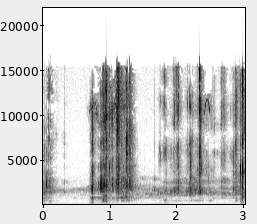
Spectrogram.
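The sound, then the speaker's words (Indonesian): Eating noises of someone eating spicy food: a few sharp clinks of utensils against a dish and soft crunching and chewing, irregular and fairly quiet, with no talking. “eh, gue lagi makan lagi ya eh, gue lagi makan yang pedes-pedes nih sebentar nih”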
